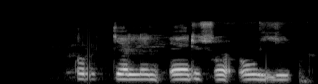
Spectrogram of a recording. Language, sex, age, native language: Icelandic, female, 7, Icelandic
